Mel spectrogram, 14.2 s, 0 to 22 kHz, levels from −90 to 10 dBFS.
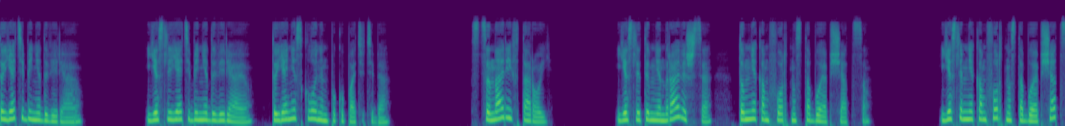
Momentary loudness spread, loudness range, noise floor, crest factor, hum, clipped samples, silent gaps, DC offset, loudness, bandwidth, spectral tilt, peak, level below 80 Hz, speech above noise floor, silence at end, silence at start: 13 LU; 3 LU; under -90 dBFS; 18 dB; none; under 0.1%; 1.37-1.78 s, 5.46-6.12 s, 7.58-7.98 s, 11.89-12.30 s; under 0.1%; -20 LUFS; 11 kHz; -6.5 dB/octave; -2 dBFS; -52 dBFS; over 72 dB; 0 s; 0 s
